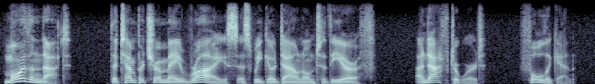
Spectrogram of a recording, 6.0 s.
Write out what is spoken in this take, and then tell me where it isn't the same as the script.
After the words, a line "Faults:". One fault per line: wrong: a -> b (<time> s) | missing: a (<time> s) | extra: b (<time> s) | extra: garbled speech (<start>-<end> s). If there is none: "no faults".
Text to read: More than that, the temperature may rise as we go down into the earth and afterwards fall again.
More than that, the temperature may rise as we go down onto the earth and afterward fall again.
Faults:
wrong: into -> onto (3.0 s)
wrong: afterwards -> afterward (4.3 s)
